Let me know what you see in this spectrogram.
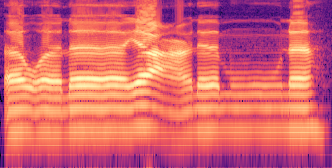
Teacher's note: panjangkan huruf lam sepanjang 2 harakat dan huruf mu sepanjang 2 harakat karena kedua bacaan ini adalah mad tabi'i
